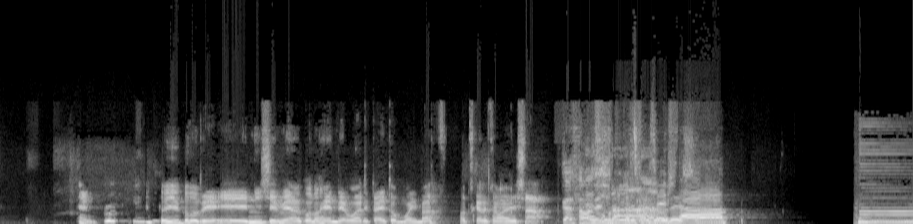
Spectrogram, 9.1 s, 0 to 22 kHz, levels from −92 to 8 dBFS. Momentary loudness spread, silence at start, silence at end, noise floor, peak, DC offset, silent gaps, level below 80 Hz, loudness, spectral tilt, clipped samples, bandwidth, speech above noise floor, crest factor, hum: 10 LU; 0.8 s; 0 s; -71 dBFS; 0 dBFS; under 0.1%; 8.29-8.54 s; -48 dBFS; -11 LUFS; -5 dB/octave; under 0.1%; 12.5 kHz; 61 dB; 12 dB; none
